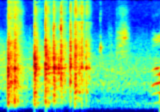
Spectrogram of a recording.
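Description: Skateboard flipping up and clattering down onto concrete, deck and wheels knocking on the ground several times in quick succession during the first second.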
